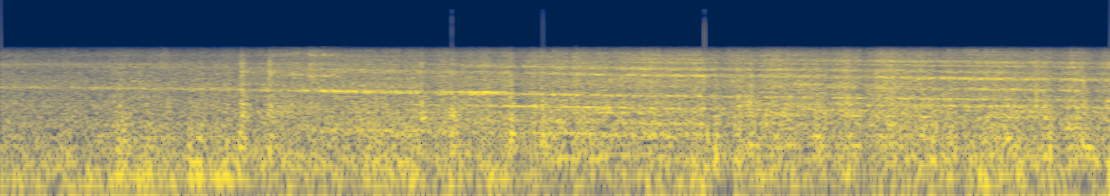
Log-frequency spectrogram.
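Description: Azusa limited express electric train pulling into the platform and running past slowly, with a steady rumble, a whine that falls gradually in pitch as it slows to a stop, and a few sharp clacks of wheels over rail joints.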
